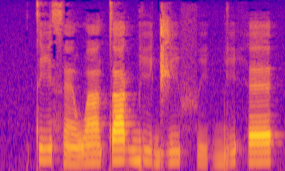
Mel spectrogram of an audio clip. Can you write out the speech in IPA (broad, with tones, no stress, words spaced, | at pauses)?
ti˧sɛ̃˨ wã˧ta˦ɡ͡bi˦˨d͡ʒi˧ fi˨ ɡ͡bi˨˦ hɛ˦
